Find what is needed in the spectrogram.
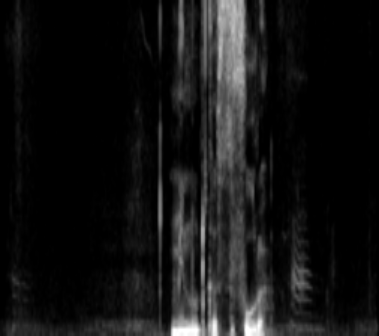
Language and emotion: Russian, neutral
